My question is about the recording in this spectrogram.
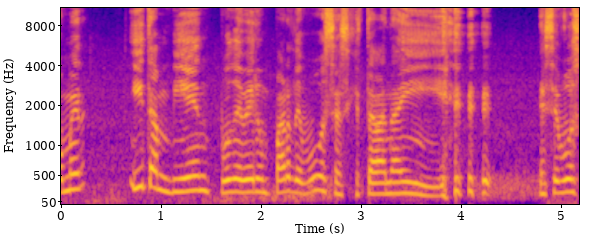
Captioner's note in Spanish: risas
